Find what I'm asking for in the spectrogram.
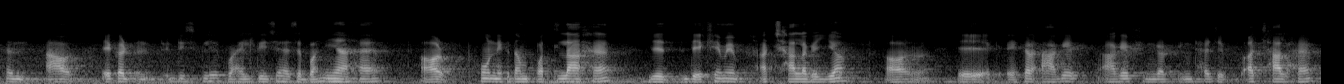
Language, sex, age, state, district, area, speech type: Maithili, male, 18-30, Bihar, Muzaffarpur, rural, spontaneous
